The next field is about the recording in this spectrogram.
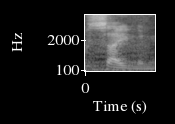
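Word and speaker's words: Szymon: How to spell it? I didn't see. S-Z-Y-M-O-N. Really? Yeah. Damn. No, Simon, not Dam.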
